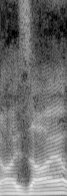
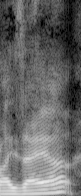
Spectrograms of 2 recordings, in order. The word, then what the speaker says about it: Isaiah: Uh for example in Australia and England names like Habac uh in I think in America it's Habach as they say it later and Isaiah or Isaiah, right? Uh they're often differently uh pronounced.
